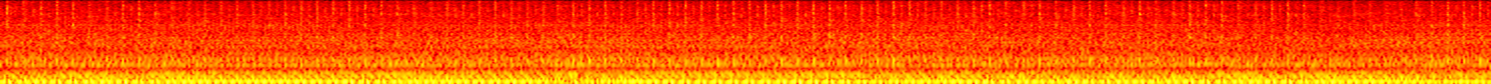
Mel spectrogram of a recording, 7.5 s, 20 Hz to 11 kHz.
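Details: BSA A65 with new Premier carburettors and freshly cleaned pilot jets. Easy cold start after tickling, then a steady, even low idle thump with both cylinders firing evenly and no knocks or misses. Normal idle.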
